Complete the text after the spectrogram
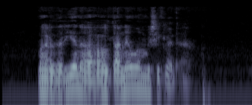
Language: Catalan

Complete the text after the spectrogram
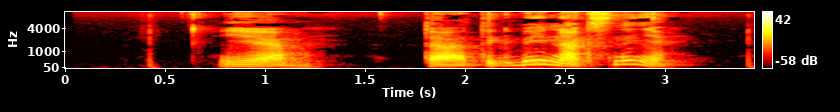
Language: Latvian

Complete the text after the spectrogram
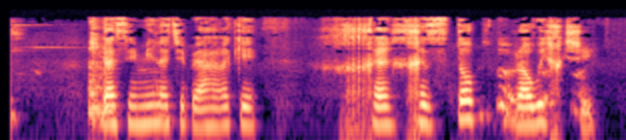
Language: Pashto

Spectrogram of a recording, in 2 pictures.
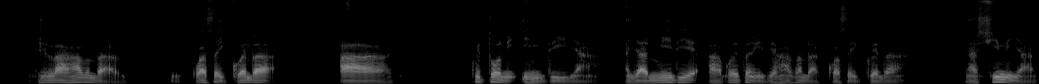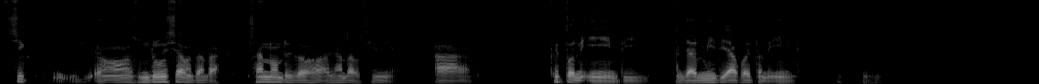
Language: Cacaloxtepec Mixtec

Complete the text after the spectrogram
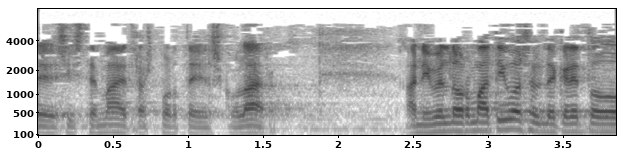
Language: Spanish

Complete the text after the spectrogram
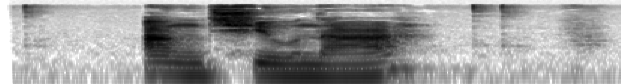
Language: Min Nan Chinese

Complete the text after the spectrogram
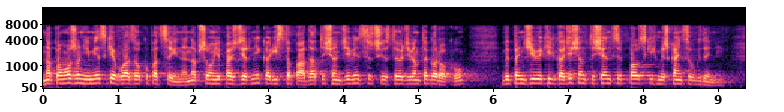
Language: Polish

